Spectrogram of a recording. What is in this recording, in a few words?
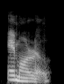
"immoral", Indian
